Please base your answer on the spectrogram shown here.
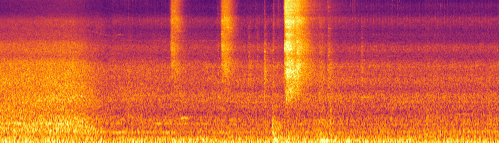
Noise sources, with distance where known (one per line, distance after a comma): engine of unclear size, near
